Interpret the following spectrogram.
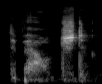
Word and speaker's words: debouched: which the smaller stream debouched. What does that mean, debouched? If I'm even saying that right. So that is actually pronounced debouche.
